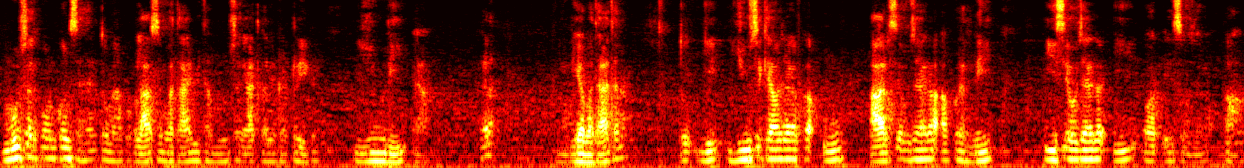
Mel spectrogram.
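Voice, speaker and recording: A man with a fairly low voice teaches an exam-prep class. He keeps firing questions at his students and answering them himself. He checks after every point that they are following. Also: fairly quick, darkish tone. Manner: drills with self-answered questions and constant "okay?" checks.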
